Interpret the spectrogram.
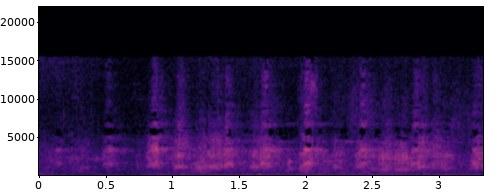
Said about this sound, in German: Ich frage zum Beispiel bei den Flamingos, macht mal die Augen zu und hört mal her, wie klingt denn das? Ja? Und ein Kind vom Land hört da die Gans raus. Stadtkinder hören das nicht.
